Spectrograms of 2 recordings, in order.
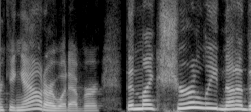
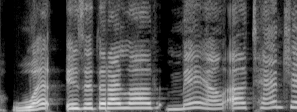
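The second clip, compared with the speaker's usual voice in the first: hammed-up longing; 8 semitones higher, 6 dB louder than usual. Imitating Sophie craving male attention, hammed-up and high. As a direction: belt it out high like a gleeful self-parody.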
